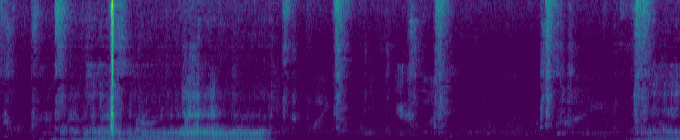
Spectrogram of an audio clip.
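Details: A dog snoring in sleep: a long, rough, growl-like snore followed by soft snuffles and the start of another.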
